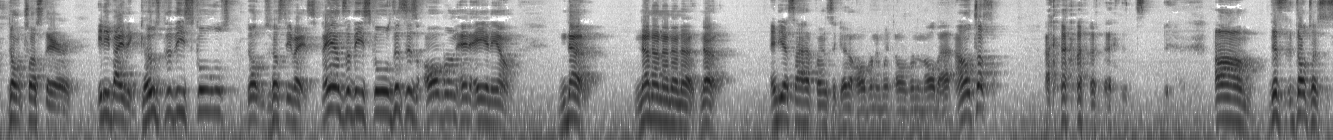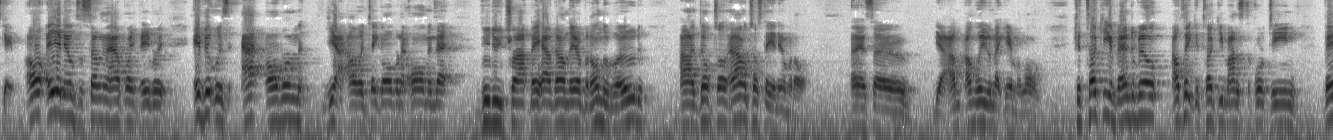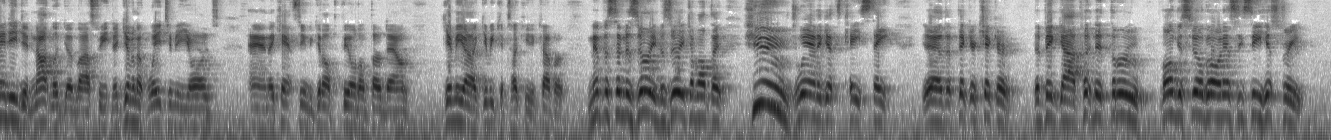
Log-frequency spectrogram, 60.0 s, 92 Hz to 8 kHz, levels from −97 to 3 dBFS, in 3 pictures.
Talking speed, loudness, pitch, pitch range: 180 wpm, -16 LUFS, 160 Hz, 130-195 Hz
